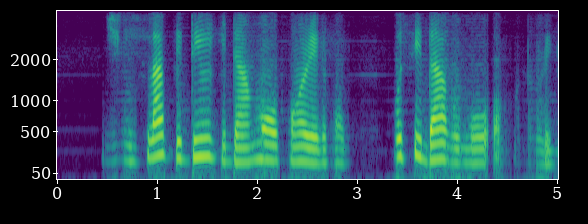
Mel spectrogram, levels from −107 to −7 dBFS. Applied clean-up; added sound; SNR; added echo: neural separator model SepFormer WHAMR!.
